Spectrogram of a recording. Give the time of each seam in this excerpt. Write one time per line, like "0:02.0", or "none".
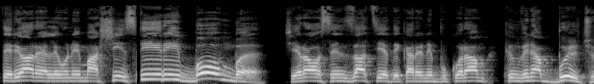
0:01.3
0:02.8
0:03.9
0:05.0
